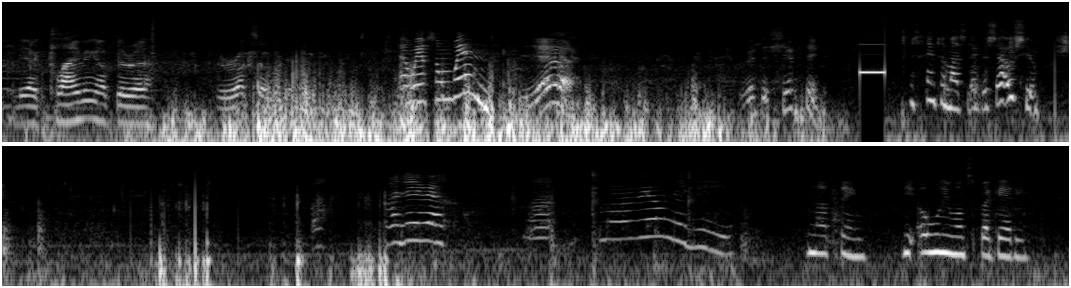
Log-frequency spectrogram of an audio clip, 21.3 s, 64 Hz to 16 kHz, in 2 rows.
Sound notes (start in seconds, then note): 2.8 wind rustling; 13.8 babbling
